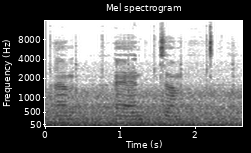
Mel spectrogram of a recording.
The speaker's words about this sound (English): Oh, this really incredible truck in front of me. I'm going to have to open it. It says Medusa, I don't understand this.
